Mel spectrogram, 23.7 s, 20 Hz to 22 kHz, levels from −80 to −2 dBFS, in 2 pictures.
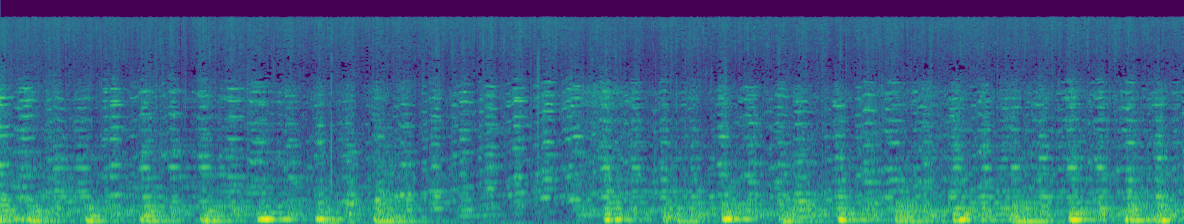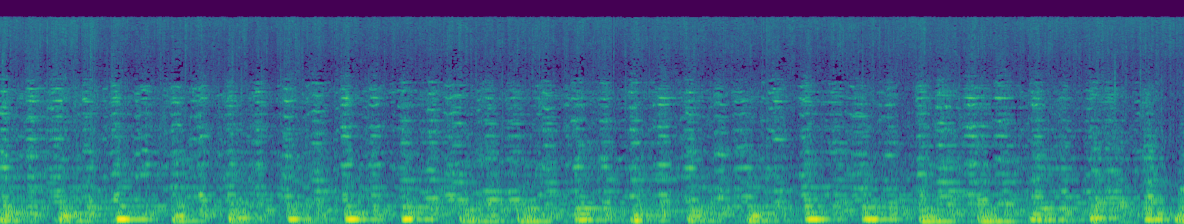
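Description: Damaged data in a compressed stream at 4.79 s: corrupted bytes throw the decoder off sync, so it produces a brief blip while hunting for the next valid frame header.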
